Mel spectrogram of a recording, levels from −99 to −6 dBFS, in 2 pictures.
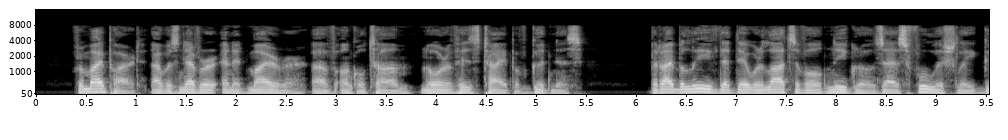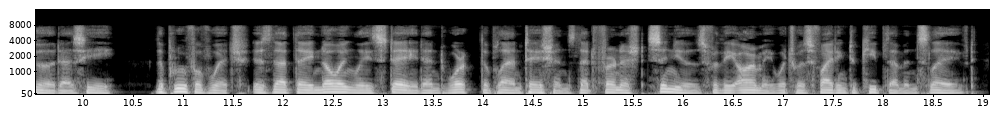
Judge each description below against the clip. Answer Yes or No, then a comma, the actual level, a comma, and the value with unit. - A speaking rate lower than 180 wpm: No, average, 185 wpm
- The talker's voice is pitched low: Yes, low, 100 Hz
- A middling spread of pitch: Yes, average, 3.3 semitones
